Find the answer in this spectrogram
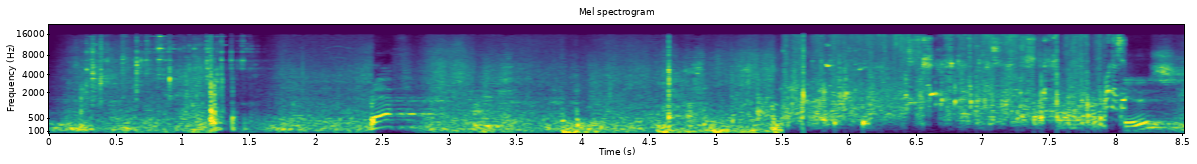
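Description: Indistinct voices mixed with scattered clicks and knocks.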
